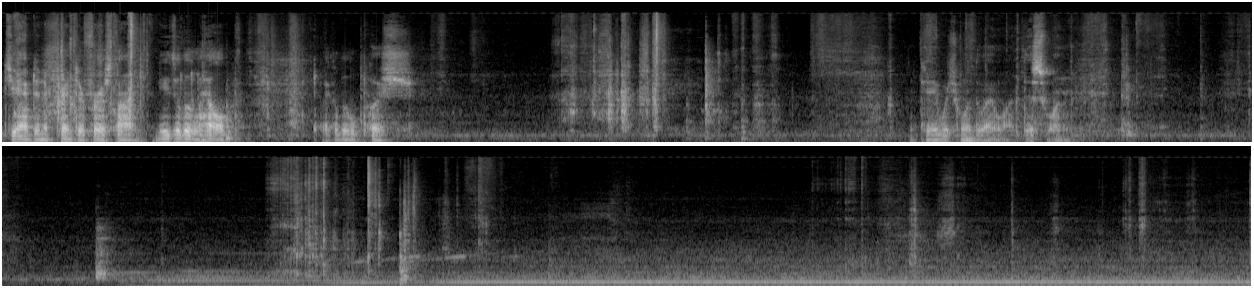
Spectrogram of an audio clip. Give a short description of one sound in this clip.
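Scissors snip through thin cardboard.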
